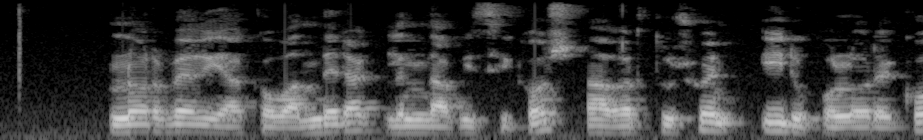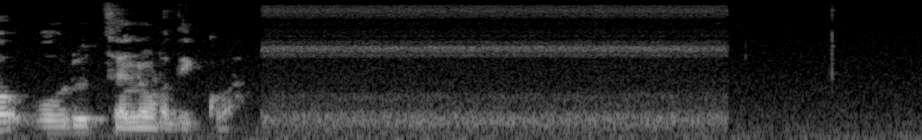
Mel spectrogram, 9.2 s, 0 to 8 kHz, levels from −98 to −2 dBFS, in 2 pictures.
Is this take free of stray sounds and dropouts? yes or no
yes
